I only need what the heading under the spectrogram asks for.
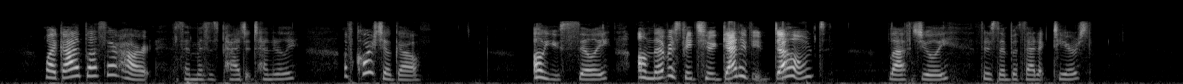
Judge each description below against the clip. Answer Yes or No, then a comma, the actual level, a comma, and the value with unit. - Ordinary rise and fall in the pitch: No, wide, 5.7 semitones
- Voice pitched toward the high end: Yes, very high, 250 Hz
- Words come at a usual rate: Yes, average, 150 wpm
